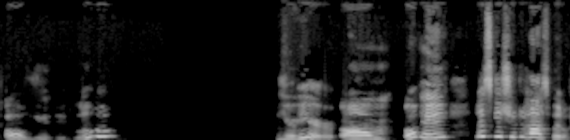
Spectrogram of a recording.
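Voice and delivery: shocked to find her home, then flustered; stunned husband. Retold or imitated. Dante finding Lulu at the door, startled and flustered. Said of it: "he was like".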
